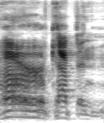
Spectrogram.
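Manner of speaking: put-on pirate voice and accent. Joking about the word captain, saying it like a pirate. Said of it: "saying it like a pirate".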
